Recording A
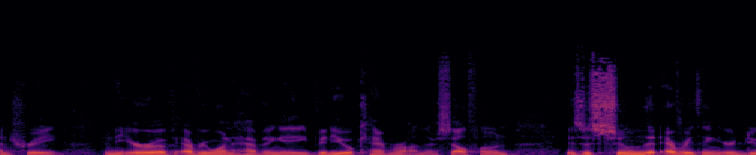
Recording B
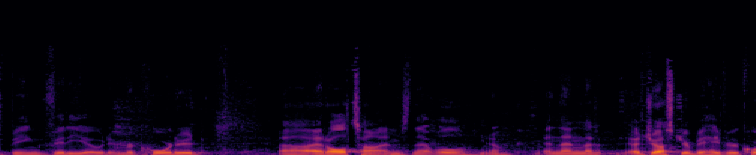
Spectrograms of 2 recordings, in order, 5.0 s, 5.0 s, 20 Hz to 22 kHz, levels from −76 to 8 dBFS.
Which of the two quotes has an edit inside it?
B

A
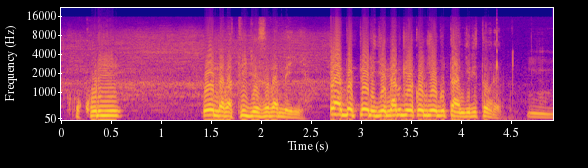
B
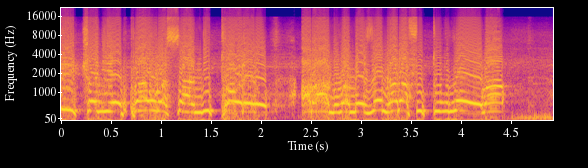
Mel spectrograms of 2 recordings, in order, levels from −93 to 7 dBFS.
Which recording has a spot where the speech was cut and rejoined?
A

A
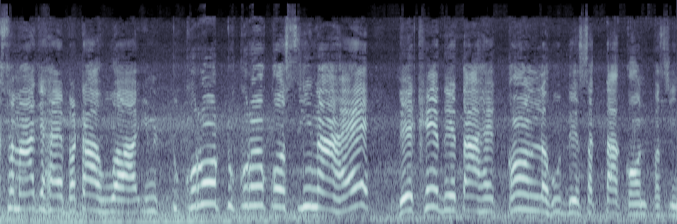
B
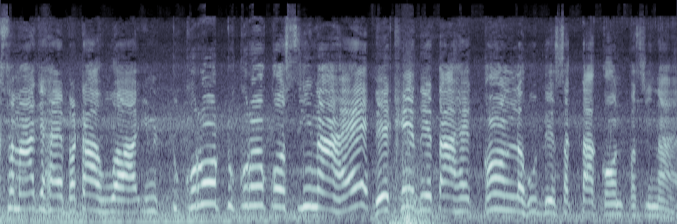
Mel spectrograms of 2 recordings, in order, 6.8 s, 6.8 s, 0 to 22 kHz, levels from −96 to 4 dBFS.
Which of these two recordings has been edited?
B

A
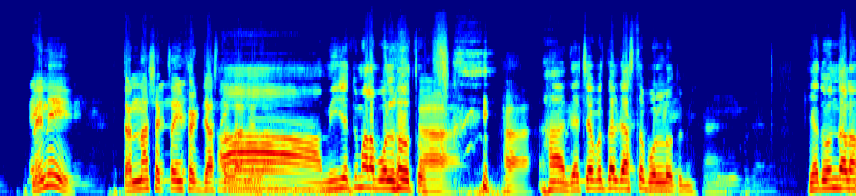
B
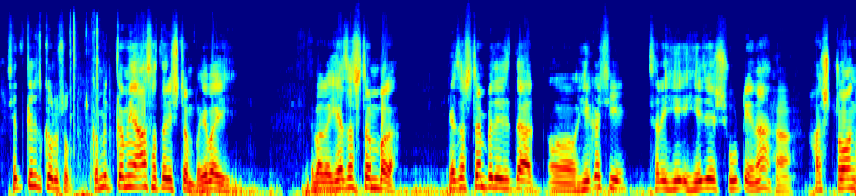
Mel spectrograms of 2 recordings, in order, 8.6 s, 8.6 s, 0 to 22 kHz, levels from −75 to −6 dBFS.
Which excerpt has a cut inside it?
B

